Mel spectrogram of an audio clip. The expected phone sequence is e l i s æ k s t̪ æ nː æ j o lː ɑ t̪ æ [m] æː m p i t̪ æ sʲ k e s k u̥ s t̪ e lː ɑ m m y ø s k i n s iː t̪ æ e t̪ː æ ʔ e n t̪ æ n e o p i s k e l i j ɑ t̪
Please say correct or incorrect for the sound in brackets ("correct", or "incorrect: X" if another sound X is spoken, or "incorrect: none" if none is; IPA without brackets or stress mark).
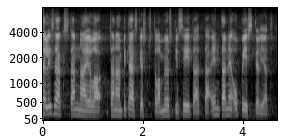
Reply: incorrect: n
